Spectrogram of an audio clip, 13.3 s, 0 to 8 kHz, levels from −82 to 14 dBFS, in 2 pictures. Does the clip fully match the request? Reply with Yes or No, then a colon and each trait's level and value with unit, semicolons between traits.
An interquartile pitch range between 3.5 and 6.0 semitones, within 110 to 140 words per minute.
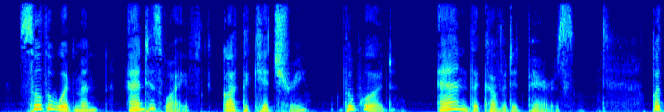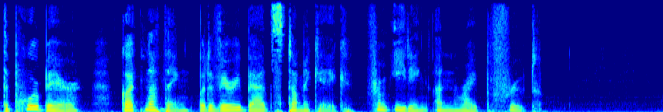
Yes: average, 5.2 semitones; slow, 135 wpm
